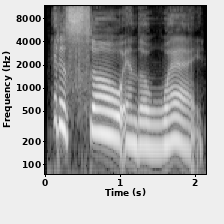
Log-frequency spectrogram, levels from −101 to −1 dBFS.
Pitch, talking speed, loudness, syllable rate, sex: 215 Hz, 170 wpm, -15 LUFS, 3.0 syllables/s, female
